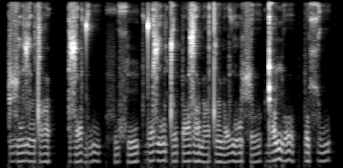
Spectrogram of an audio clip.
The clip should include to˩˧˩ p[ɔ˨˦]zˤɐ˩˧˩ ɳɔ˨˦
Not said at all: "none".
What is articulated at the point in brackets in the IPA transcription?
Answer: ɔ˨˦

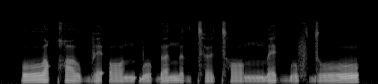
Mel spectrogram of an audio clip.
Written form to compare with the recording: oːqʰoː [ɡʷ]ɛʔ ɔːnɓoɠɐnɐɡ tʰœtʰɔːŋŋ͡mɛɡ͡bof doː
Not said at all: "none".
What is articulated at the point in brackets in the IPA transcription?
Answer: b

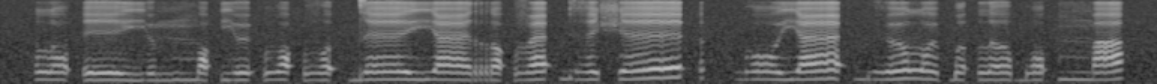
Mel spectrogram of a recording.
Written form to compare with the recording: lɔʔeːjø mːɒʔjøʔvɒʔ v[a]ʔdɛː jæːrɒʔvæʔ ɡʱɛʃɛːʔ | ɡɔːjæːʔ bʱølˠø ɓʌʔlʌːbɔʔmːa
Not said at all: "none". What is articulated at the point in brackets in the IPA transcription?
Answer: ʌ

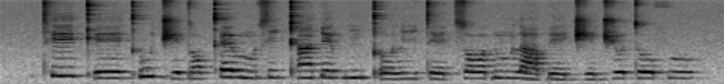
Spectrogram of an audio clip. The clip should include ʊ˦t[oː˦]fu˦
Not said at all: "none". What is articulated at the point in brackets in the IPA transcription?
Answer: o˦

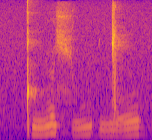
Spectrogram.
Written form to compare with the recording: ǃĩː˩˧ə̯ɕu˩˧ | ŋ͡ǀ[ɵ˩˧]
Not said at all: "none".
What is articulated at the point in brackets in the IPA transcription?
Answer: o˩˧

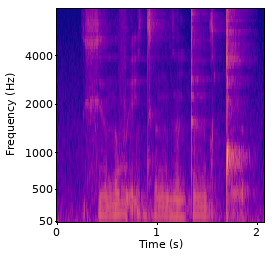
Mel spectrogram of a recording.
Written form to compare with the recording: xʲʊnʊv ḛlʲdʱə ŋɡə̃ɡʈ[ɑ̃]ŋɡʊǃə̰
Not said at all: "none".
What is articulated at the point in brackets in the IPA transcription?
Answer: ə̃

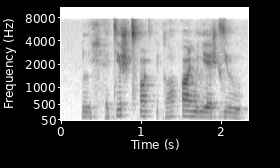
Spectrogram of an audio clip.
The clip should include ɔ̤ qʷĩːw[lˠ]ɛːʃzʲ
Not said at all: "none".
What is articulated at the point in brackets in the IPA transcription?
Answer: lʲ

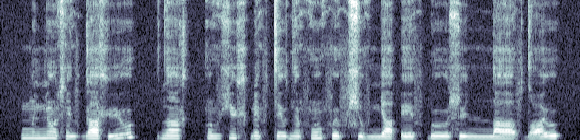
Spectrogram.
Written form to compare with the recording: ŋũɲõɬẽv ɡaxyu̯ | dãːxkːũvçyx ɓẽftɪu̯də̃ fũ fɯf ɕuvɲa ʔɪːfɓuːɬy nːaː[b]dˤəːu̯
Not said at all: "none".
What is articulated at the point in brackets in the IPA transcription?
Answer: f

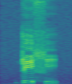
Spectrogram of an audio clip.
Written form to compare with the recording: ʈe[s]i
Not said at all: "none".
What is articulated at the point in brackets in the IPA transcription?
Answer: ɬ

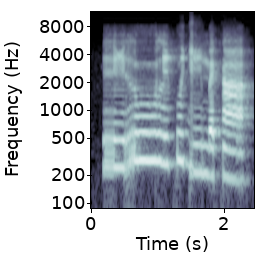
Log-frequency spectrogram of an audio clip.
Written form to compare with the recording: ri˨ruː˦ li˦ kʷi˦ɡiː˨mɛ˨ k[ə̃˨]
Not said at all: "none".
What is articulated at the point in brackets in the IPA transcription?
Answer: ã˨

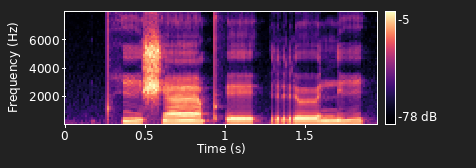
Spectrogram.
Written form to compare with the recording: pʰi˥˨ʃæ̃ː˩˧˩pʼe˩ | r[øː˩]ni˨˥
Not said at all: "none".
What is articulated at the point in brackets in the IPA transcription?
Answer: øː˩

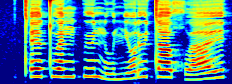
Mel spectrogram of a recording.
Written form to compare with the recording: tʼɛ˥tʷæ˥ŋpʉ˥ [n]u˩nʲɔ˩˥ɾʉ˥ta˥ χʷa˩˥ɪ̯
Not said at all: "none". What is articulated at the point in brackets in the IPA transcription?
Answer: n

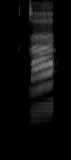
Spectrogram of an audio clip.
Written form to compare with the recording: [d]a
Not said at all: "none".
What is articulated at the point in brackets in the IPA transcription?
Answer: ɡ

